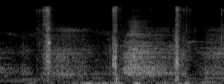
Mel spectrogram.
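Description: Footsteps of a hiker walking uphill on a forest track, three steps about two-thirds of a second apart, with a breath between the second and third.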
